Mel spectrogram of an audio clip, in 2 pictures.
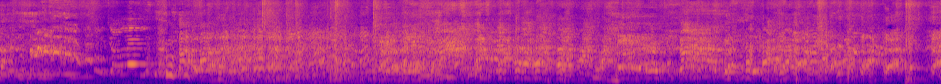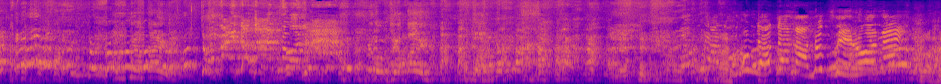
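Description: Young people laugh and shout excitedly close by.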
